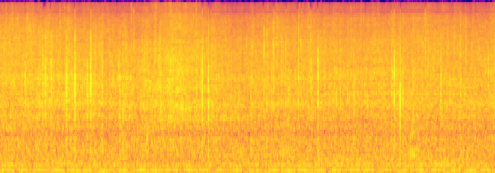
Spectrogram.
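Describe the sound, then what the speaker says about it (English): Onions fry in hot oil for vegan arancini, a steady loud sizzle with occasional pops and stirring sounds, close and continuous. "I will start with the onions. And you want to really cook these down well."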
